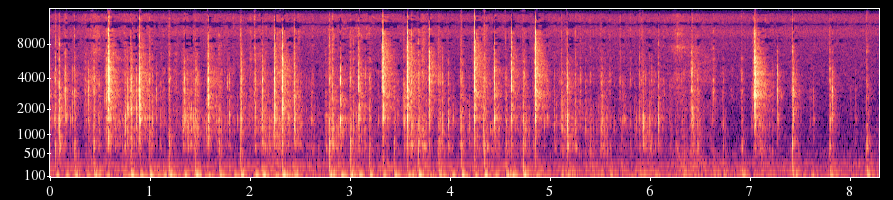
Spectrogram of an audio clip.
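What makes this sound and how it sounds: A hollow white plastic Dreamcast controller is held in both hands while a thumb presses its face buttons and rubs over the plastic. The result is a rapid, uneven run of short, dry, bright clicks and taps with soft rubbing between them, over a faint steady low hum.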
